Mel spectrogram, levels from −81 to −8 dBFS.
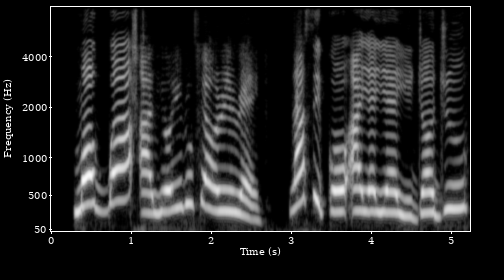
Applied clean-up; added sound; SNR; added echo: neural mask model DeepFilterNet 3.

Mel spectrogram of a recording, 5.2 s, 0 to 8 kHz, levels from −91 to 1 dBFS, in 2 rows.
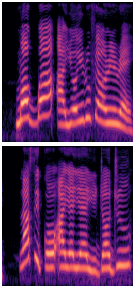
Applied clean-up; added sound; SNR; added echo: none; none; none; none.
